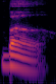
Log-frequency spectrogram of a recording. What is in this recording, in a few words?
"bher3", taiwanese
